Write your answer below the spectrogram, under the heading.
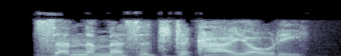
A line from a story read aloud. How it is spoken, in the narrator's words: she snapped at Michelle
